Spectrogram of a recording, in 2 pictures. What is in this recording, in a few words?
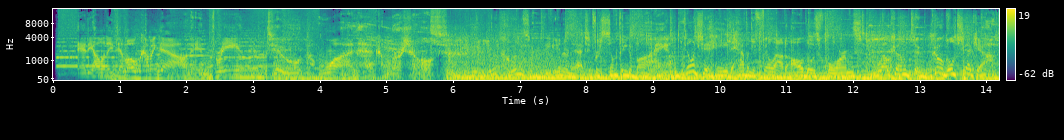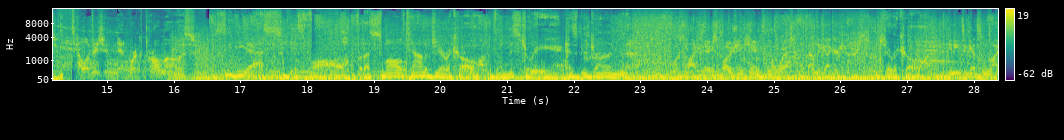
voice over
